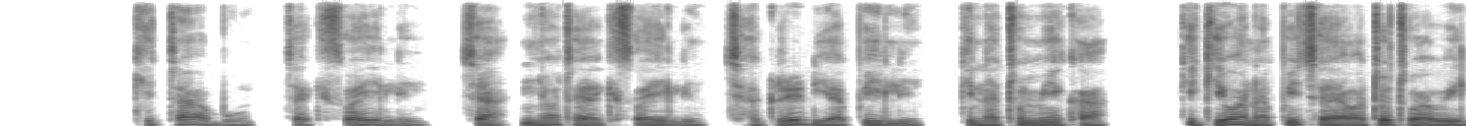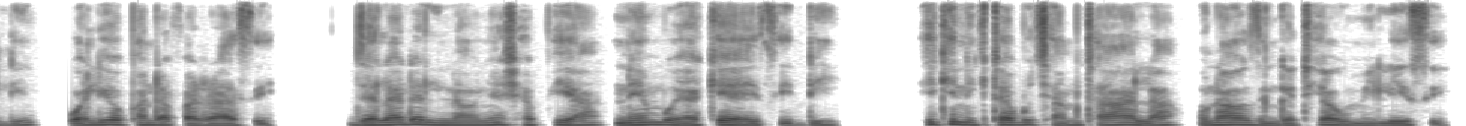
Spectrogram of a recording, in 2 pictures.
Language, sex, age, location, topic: Swahili, male, 18-24, Kisii, education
